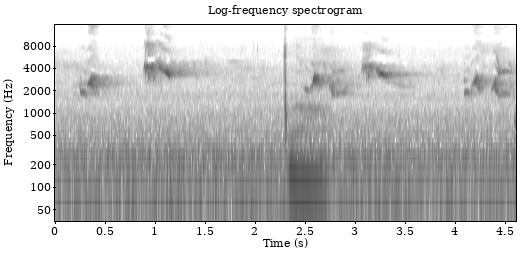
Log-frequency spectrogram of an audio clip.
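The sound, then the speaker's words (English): A gray catbird calls outdoors in a series of short, squeaky chirping phrases, repeated every second or so, with faint low background rumble and a brief thump midway. “I was out here being like, wow, the catbirds are really catbirding, and then it flew in front of me, and I got a little video.”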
